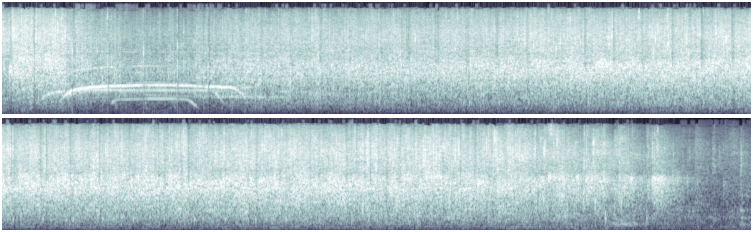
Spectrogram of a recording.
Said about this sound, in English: Can we please get one big round of applause?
